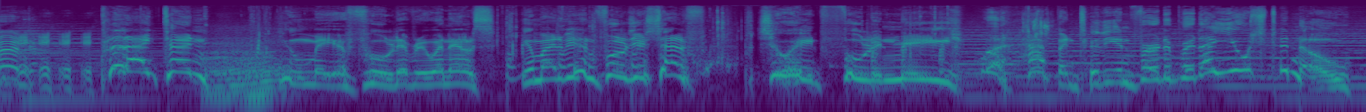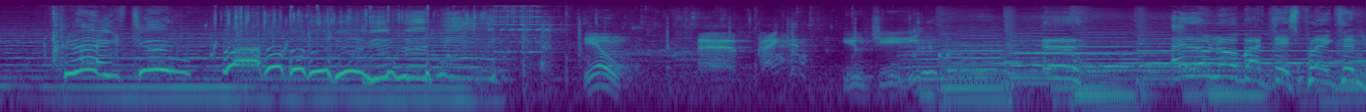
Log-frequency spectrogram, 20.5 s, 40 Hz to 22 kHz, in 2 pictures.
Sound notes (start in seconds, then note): 11.9 crying; 13.9 ringing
